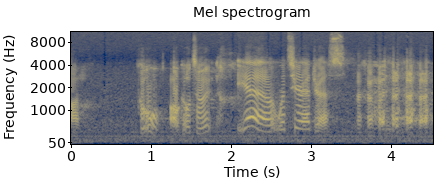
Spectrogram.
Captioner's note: laughter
